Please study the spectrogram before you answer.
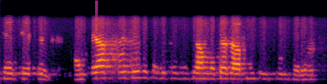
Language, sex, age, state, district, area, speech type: Maithili, male, 18-30, Bihar, Supaul, rural, conversation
